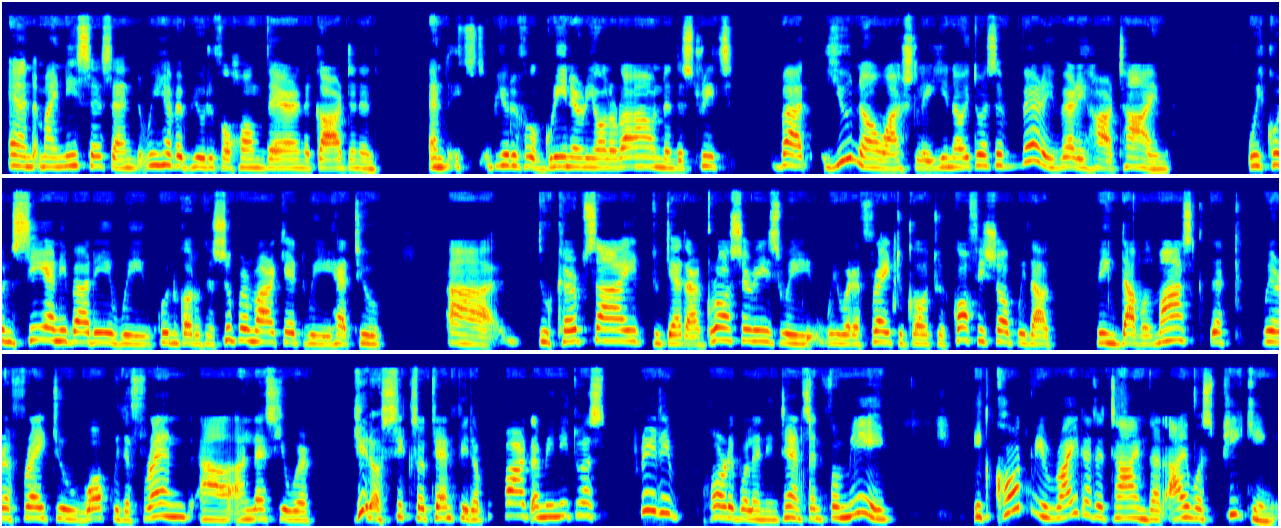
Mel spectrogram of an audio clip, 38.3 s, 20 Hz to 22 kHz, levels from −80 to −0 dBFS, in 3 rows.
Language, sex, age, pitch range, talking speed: English, female, 50-69, 200-255 Hz, 175 wpm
